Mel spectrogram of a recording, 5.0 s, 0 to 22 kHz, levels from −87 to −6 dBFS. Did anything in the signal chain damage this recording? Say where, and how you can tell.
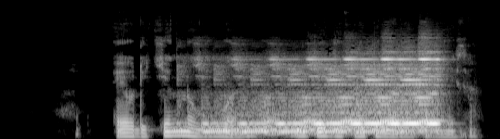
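Yes. A feedback howl forms in the call path from 1.71 s to 4.74 s, peaking about 10 dB above the speech. It narrows to a tone around 500 Hz and pulses at roughly 0.4 s intervals, matching the delay of an acoustic loop. Two devices sharing a room on the same call feed each other's loudspeaker output back into their microphones. Each pass adds gain, so the loop's preferred frequency builds until the loop is broken.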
